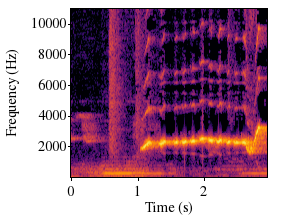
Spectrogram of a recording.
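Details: Magpie-robin singing to coax a quiet bird into song: after a low murmur, a long level whistled trill pulsing about six times a second, ending in a quick upward flick.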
